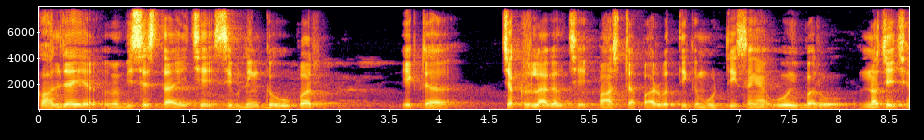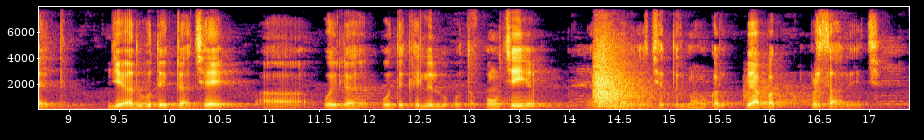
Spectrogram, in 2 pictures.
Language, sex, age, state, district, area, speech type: Maithili, male, 60+, Bihar, Madhubani, rural, spontaneous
